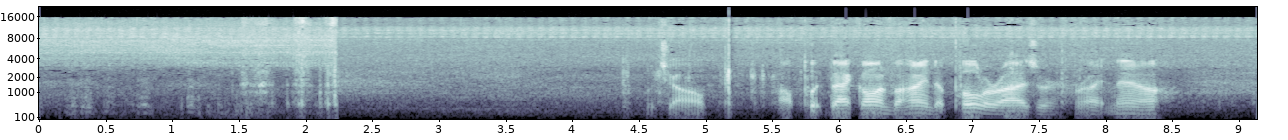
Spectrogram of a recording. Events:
0.0s-9.1s: insect
0.0s-9.1s: noise
0.2s-0.5s: generic impact sounds
0.7s-0.8s: generic impact sounds
1.0s-1.3s: generic impact sounds
1.4s-1.7s: generic impact sounds
1.8s-2.2s: generic impact sounds
4.3s-4.4s: generic impact sounds
4.5s-5.0s: male speech
5.1s-5.2s: tick
5.3s-5.4s: generic impact sounds
5.5s-8.4s: male speech
7.6s-7.7s: generic impact sounds
9.0s-9.1s: generic impact sounds

